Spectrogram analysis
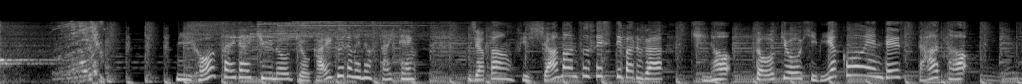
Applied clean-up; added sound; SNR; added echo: none; none; none; none.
